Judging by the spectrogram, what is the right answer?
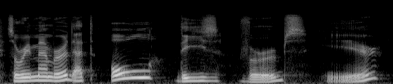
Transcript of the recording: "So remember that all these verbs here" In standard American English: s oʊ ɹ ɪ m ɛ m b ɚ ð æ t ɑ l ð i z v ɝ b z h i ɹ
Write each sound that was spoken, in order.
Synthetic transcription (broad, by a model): s oʊ ɹ ɪ m ɛ m b ɚ ð æ t ɑ l ð i z v ɝ b z h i ɹ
